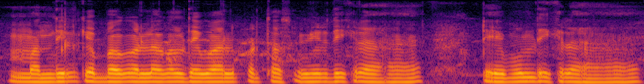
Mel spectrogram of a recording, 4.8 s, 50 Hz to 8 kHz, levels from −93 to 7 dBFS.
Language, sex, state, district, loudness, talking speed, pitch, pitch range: Hindi, male, Bihar, Patna, -15 LUFS, 160 wpm, 140 Hz, 140-145 Hz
